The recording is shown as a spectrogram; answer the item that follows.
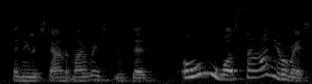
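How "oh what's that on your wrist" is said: higher, surprised dad; sudden curious spot; Dad noticing. A narrator's reading. Dad to son, surprised question.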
